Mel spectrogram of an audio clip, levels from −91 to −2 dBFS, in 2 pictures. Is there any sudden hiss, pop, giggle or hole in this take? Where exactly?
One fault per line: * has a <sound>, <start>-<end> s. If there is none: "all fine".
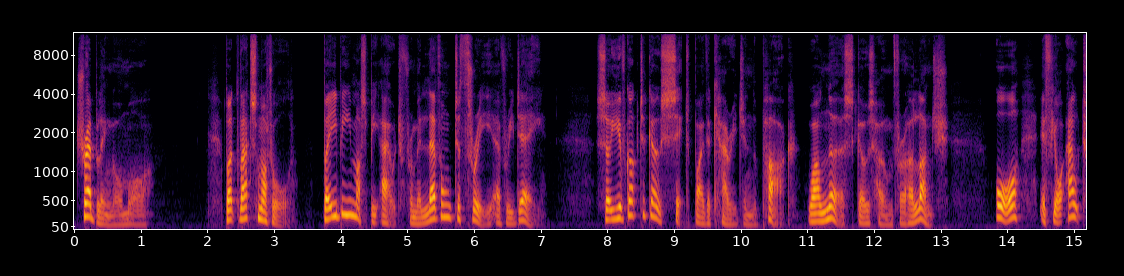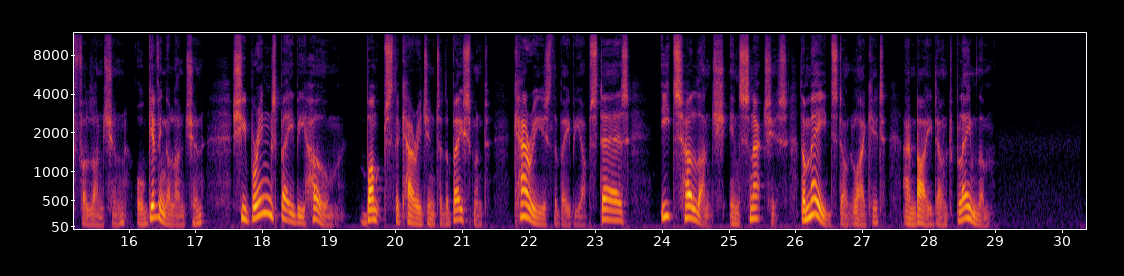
all fine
